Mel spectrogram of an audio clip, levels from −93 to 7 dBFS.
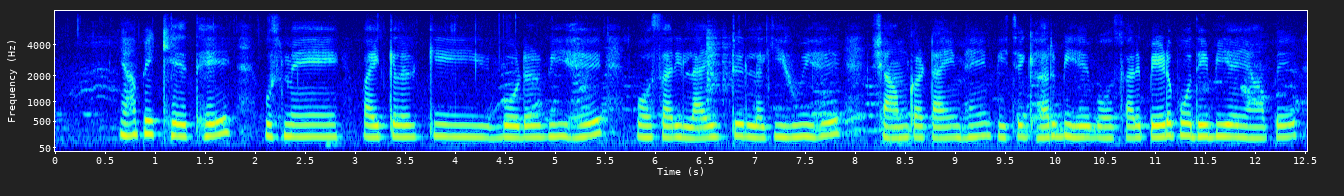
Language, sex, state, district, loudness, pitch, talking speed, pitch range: Hindi, female, Maharashtra, Dhule, -37 LUFS, 210 Hz, 160 wpm, 200-225 Hz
